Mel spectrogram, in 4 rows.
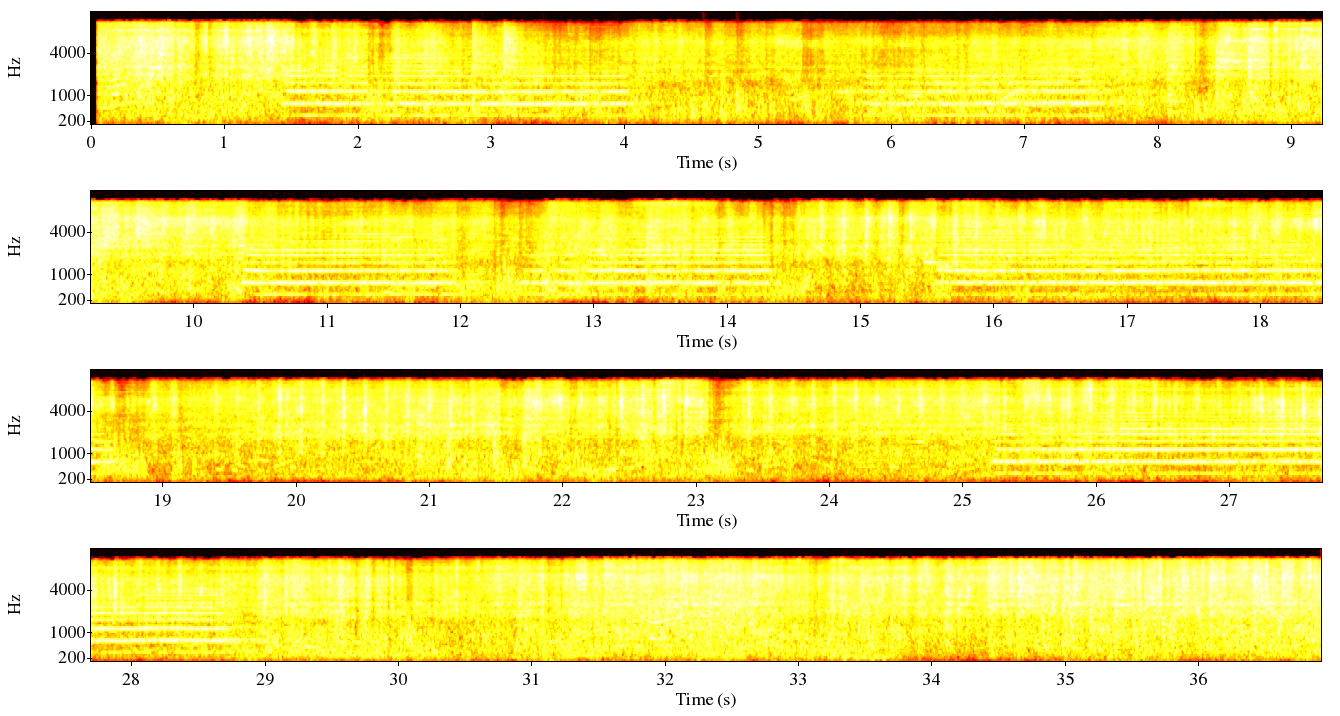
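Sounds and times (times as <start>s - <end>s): train wheels clickety-clack: 0.1s - 36.9s
locomotive air horn blasts: 1.4s - 4.2s, 5.7s - 7.7s, 10.3s - 14.5s, 15.5s - 18.7s, 25.2s - 29.0s.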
